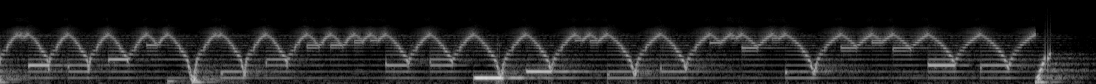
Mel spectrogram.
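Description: Gnome sort sorting-algorithm sound animation: computer-generated beeps whose pitch follows the height of the bars being compared and swapped. The tones sweep quickly down and back up in a zigzag, about twice a second, as each element is carried back to its place.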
